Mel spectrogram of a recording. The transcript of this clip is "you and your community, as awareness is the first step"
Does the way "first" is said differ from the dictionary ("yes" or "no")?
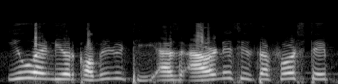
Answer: yes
